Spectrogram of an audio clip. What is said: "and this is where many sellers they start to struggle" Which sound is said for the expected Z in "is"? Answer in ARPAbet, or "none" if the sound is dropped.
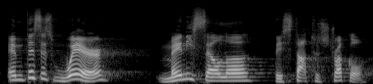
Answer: S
